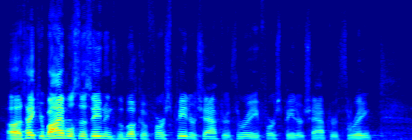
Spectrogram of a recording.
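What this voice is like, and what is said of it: Slightly rough, strained voice. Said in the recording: “Y'all pray for my voice. It's a little bit messed up this evening.”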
